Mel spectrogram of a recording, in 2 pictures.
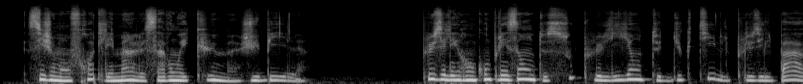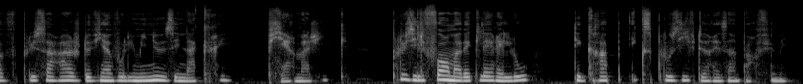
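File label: französisch, French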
